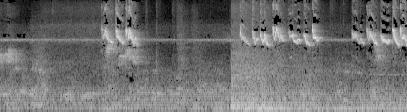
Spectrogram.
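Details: Lure white-eye singing 'líu' to stimulate wild white-eyes: short bursts of high, rapid, falling chirps, a brief rustling noise midway, then more twittering phrases.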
